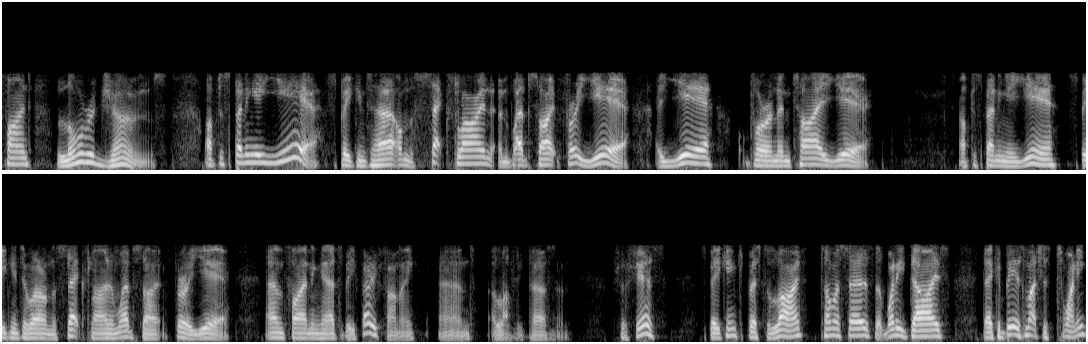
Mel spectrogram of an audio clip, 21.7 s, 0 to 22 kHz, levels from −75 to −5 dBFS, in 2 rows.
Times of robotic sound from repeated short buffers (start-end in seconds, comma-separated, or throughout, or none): none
